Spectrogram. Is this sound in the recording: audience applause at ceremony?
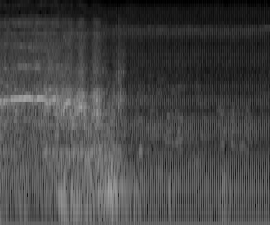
no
